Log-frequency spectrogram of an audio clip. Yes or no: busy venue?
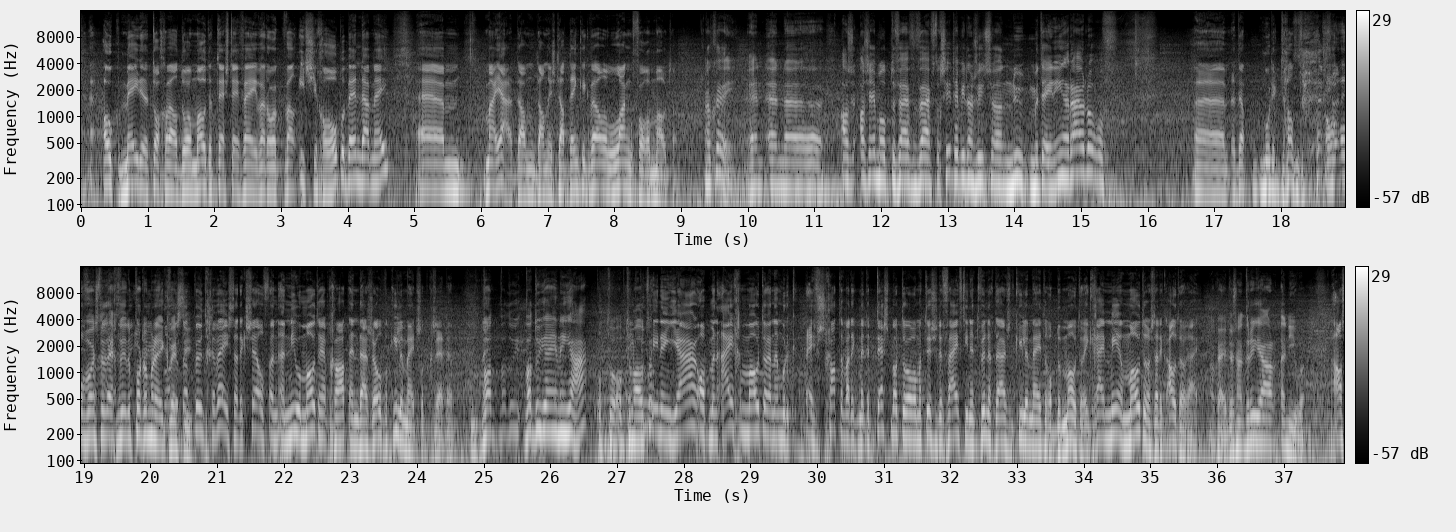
yes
